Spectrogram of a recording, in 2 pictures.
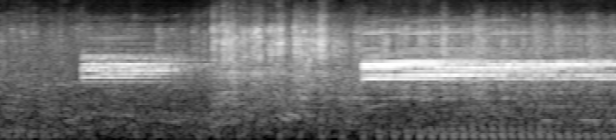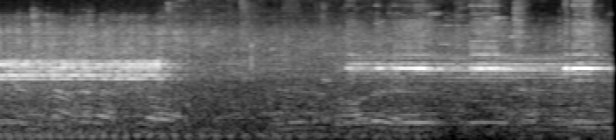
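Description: Vehicle horns honking in street traffic: a short blast about half a second in, a long one of about two seconds, and a shorter one near the end.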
